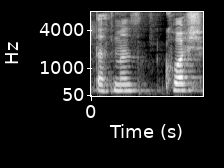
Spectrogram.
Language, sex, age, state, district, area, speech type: Kashmiri, female, 30-45, Jammu and Kashmir, Shopian, urban, spontaneous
